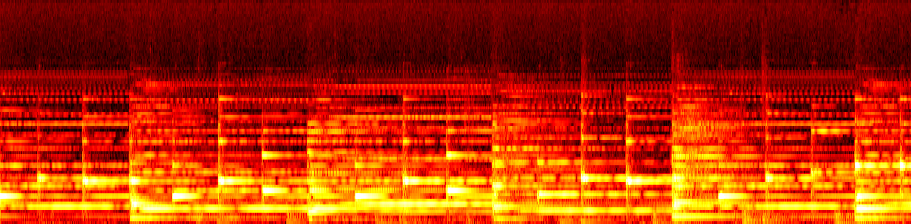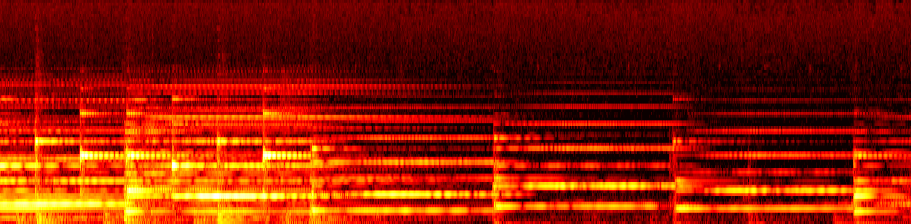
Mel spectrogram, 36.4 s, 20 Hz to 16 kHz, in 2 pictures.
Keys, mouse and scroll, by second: 1.4 ctrl+z, 6.7 ctrl+space, 9.7 ctrl+space, 19.0 ctrl+space, 19.9 space, 20.9 x.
